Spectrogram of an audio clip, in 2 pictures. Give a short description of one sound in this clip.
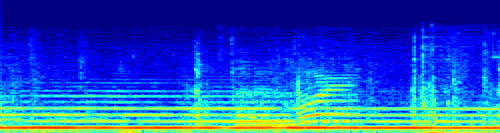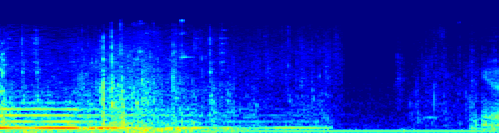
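A deep siege horn blows a long, steady note.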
